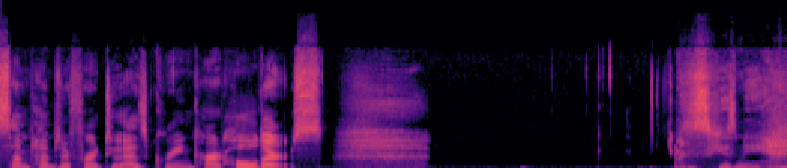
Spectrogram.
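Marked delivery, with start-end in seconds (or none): 4.5-5.1 whispered aside. Real, not acted. Aside after throat issue.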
